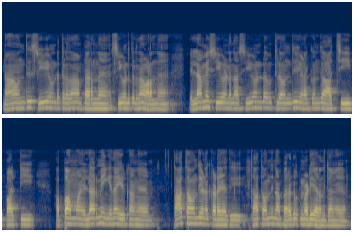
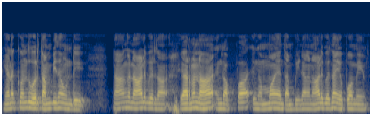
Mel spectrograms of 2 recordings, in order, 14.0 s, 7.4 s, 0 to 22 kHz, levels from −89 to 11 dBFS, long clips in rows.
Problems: none marked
